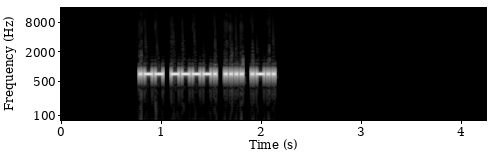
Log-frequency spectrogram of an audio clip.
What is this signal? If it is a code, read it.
Morse code, heard as a keyed tone, about 42 wpm, 700 Hz. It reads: W9HL
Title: USA Call Signs - 4 Characters - Repeated 2x - 45wpm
